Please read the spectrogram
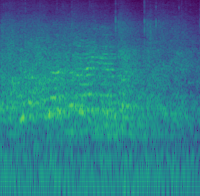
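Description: Stage dialogue: performers talking back and forth, growing quieter toward the end, with a few light knocks underneath.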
